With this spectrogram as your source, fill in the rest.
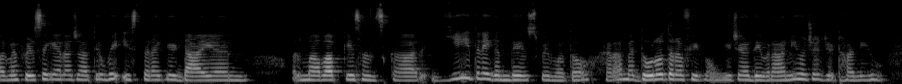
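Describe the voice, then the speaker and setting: Soft-spoken, a woman talks at a medium pitch and a moderate pace. She keeps a fairly even intonation and hardly pauses. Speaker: YouTube commentary vlogger. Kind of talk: casual commentary monologue. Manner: speaking softly.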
